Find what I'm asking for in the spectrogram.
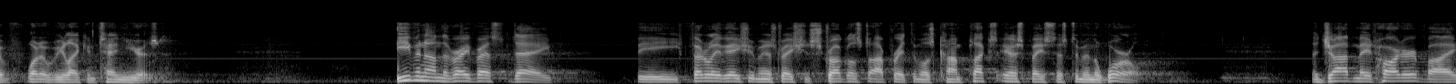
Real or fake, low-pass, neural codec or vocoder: real; 7.2 kHz; none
